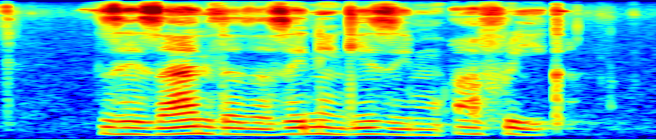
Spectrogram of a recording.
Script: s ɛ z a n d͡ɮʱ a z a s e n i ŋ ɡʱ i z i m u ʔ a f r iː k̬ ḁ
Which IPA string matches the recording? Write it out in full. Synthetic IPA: z ɛ z a n d͡ɮʱ a z a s e n i ŋ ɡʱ i z i m u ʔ a f r iː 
